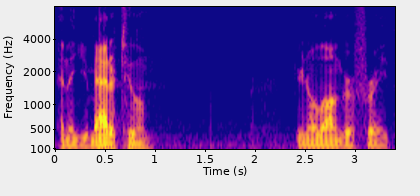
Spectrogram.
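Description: A young adult man preaching a sermon, swinging from loud, shouted exhortation to quiet, intimate passages. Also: deep voice, fairly even intonation, normal speed.

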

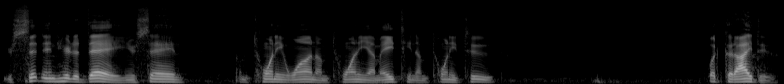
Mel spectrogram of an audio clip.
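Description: A young adult man preaching a sermon, swinging from loud, shouted exhortation to quiet, intimate passages. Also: mid-range voice, normal speed, long pauses, no echo.

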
